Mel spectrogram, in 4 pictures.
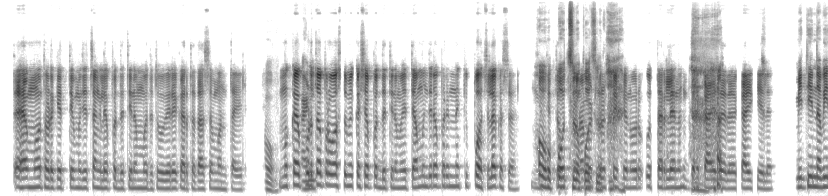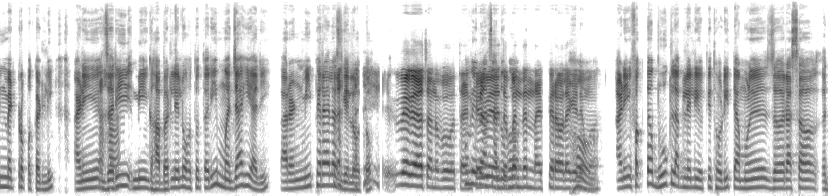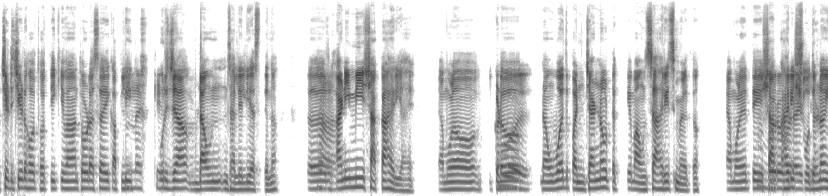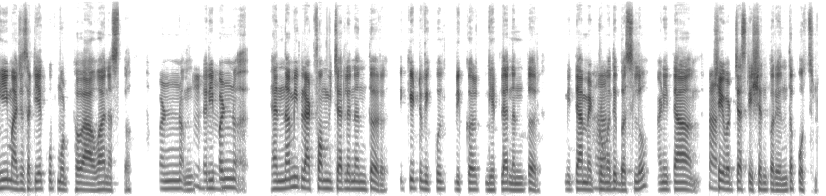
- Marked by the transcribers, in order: in English: "मेट्रो स्टेशनवर"; chuckle; in English: "मेट्रो"; chuckle; in English: "डाउन"; in English: "प्लॅटफॉर्म"; in English: "मेट्रोमध्ये"
- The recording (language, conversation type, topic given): Marathi, podcast, भाषा नीट न समजल्यामुळे वाट चुकली तेव्हा तुम्हाला कुणी सौजन्याने मदत केली का, आणि ती मदत कशी मिळाली?
- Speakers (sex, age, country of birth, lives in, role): male, 20-24, India, India, host; male, 40-44, India, India, guest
